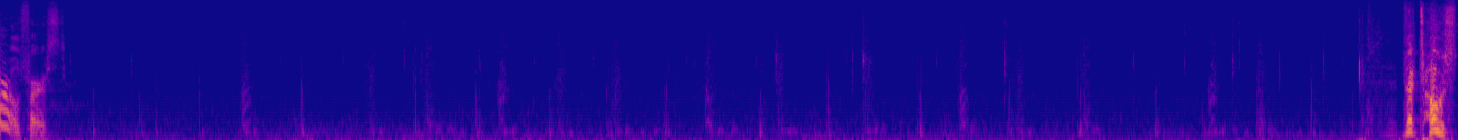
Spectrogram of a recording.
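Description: Quick light footsteps patter across a floor.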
